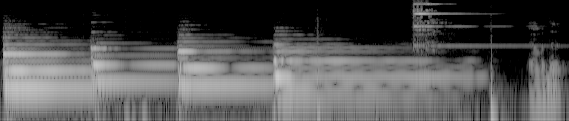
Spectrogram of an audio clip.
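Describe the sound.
Four resonant bell notes of the Westminster hour chimes ring out in a slow chiming phrase, each overlapping the last, followed by a higher bright tone and a brief voice at the very end.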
